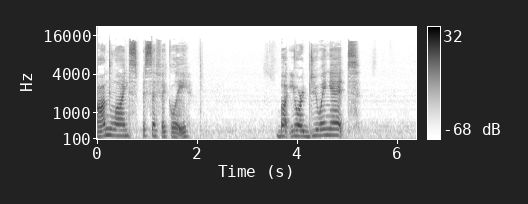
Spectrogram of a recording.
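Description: A woman speaks with animation close to a microphone, in short bursts.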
